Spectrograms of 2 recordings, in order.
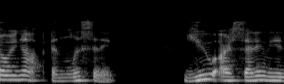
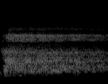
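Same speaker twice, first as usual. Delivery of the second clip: audible exhale; 17 dB quieter than usual. Shown as a demonstration. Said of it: "breathe out".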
